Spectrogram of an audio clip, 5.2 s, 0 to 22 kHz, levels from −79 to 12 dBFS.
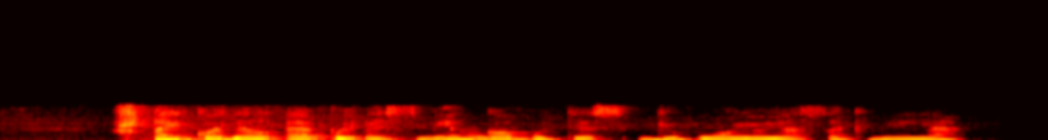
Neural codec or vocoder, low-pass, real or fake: none; 5.4 kHz; real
